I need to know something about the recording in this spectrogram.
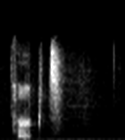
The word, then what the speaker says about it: perked: This word here is pronounced perked. Perked with the T sound at the end.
